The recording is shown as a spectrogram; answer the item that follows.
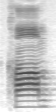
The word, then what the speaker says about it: calm: 이거 calm도 L 발음이 없죠? calm 아니잖아요. calm, palm 그렇죠? calm, palm 다 비슷한 말로 보시면 되겠습니다.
